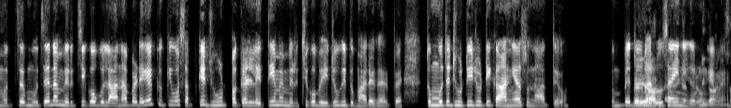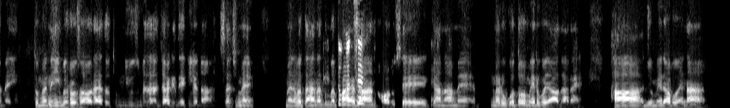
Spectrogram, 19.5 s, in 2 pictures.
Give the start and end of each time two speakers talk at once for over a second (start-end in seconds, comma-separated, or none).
8.4-9.7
